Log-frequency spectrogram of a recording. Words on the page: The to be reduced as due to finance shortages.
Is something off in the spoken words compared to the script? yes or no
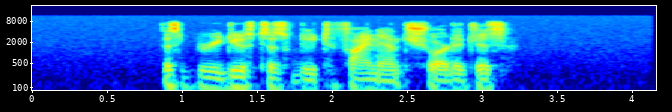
no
